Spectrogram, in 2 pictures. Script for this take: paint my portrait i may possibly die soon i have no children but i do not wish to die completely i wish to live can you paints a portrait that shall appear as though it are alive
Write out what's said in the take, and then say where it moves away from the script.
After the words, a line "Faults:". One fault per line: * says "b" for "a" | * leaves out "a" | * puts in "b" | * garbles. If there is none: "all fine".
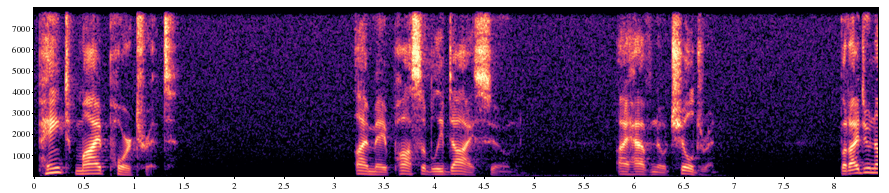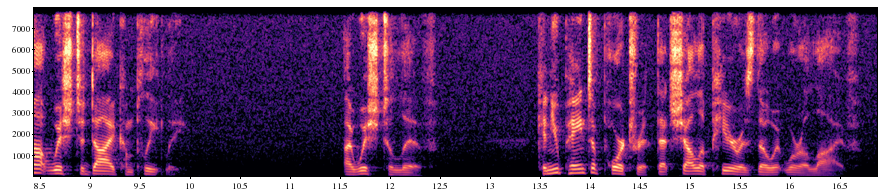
paint my portrait i may possibly die soon i have no children but i do not wish to die completely i wish to live can you paint a portrait that shall appear as though it were alive
Faults:
* says "paint" for "paints"
* says "were" for "are"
